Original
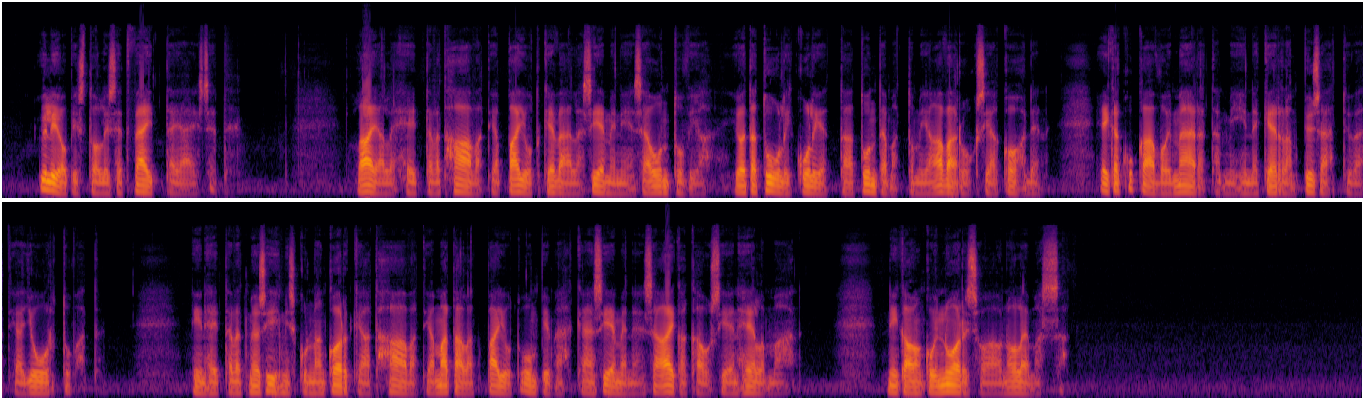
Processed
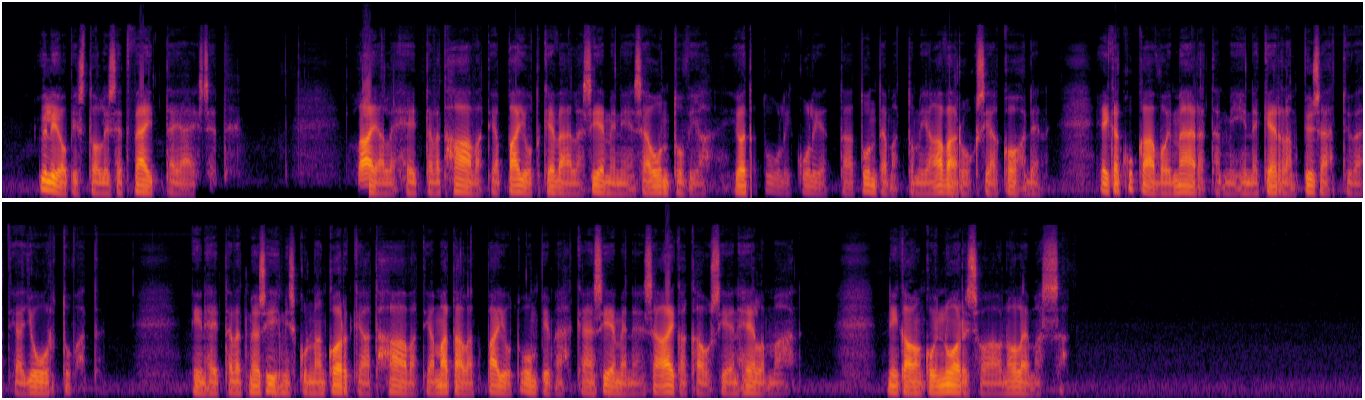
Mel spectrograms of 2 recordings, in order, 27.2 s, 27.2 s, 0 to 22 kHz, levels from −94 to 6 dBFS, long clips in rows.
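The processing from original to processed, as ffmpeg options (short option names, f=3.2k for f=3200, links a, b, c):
-filter_complex "[0:a]asettb=1/sr,asplit=3[a][b][c];[a]atrim=end=1.924[d];[b]atrim=start=1.92:end=3.67,asetpts=PTS-STARTPTS,afade=t=in:d=0.004:c=qsin,afade=t=out:st=1.746:d=0.004:c=qsin,highpass=f=300:w=0.5412,highpass=f=300:w=1.3066[e];[c]atrim=start=3.666[f];[d][e]acrossfade=d=0.004:c1=hsin:c2=qsin[g];[g][f]acrossfade=d=0.004:c1=qsin:c2=hsin,asettb=1/sr,asplit=3[h][i][j];[h]atrim=end=13.204[k];[i]atrim=start=13.2:end=15.57,asetpts=PTS-STARTPTS,afade=t=in:d=0.004:c=qsin,afade=t=out:st=2.366:d=0.004:c=qsin,highshelf=f=11k:g=10[l];[j]atrim=start=15.566[m];[k][l]acrossfade=d=0.004:c1=hsin:c2=qsin[n];[n][m]acrossfade=d=0.004:c1=qsin:c2=hsin,asettb=1/sr,asplit=3[o][p][q];[o]atrim=end=22.854[r];[p]atrim=start=22.85:end=23.26,asetpts=PTS-STARTPTS,afade=t=in:d=0.004:c=qsin,afade=t=out:st=0.406:d=0.004:c=qsin,bandreject=f=1.2k:w=5.4[s];[q]atrim=start=23.256[t];[r][s]acrossfade=d=0.004:c1=hsin:c2=qsin[u];[u][t]acrossfade=d=0.004:c1=qsin:c2=hsin,asplit=2[v][w];[v]atrim=end=7.49,asetpts=PTS-STARTPTS,afade=t=out:st=7.486:d=0.004:c=hsin[x];[w]atrim=start=7.49,asetpts=PTS-STARTPTS,afade=t=in:d=1.84[y];[x][y]concat=n=2:v=0:a=1"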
